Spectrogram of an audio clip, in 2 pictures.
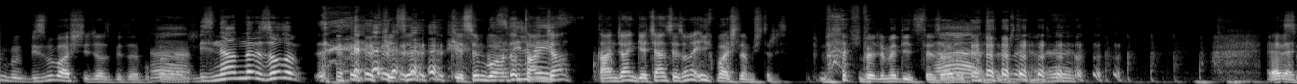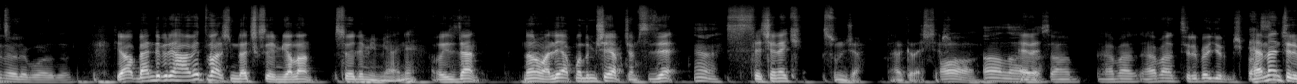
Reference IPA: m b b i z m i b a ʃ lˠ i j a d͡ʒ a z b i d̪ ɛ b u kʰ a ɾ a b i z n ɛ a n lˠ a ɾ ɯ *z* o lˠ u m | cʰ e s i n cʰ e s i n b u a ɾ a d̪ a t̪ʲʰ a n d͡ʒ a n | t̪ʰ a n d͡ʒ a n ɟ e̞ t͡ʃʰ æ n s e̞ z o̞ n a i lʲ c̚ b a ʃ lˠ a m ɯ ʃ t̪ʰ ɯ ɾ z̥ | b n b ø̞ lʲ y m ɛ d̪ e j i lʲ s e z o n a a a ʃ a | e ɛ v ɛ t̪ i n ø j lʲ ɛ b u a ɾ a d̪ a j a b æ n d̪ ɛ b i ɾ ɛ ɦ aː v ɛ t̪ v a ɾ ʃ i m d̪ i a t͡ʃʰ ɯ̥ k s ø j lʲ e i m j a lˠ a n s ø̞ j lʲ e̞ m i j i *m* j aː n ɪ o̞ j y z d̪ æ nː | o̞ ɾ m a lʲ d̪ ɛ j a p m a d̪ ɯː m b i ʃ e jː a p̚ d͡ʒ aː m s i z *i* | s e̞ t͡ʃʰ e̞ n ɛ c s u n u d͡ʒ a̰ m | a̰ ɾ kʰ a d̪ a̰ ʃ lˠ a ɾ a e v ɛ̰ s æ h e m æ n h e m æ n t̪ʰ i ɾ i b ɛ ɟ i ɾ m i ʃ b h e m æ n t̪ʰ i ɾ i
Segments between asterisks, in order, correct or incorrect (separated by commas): correct, correct, incorrect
